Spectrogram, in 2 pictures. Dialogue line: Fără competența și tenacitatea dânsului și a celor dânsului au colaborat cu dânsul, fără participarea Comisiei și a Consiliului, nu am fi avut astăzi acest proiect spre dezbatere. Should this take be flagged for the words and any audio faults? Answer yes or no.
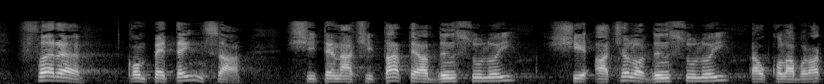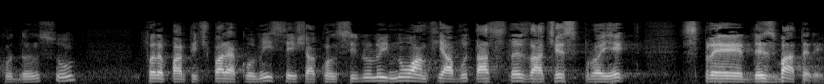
no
